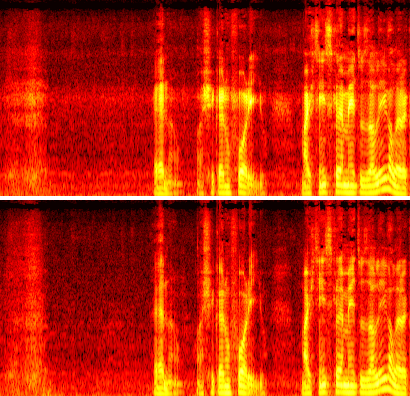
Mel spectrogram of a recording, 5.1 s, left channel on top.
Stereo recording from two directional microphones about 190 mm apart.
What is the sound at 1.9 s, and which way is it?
Speech, 45° right (ahead or behind).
